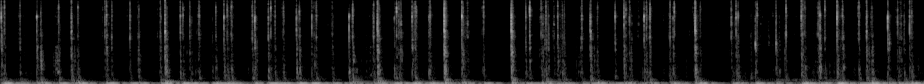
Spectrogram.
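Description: Long-nailed fingertips tap steadily across a full-size plastic computer keyboard with color-changing backlit keys and a hollow body. Quick, sharp, bright clacks follow one another in a rapid, irregular rhythm, each dying away almost at once over a faint, constant low hum.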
